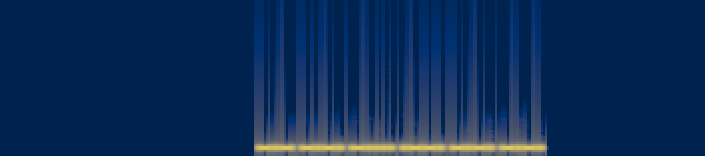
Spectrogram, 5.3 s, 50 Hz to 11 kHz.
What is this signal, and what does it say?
Morse code, heard as a keyed tone, about 46 wpm, 700 Hz. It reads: KC6PCC
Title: USA Call Signs - 6 Characters - Repeated 3x - 45wpm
